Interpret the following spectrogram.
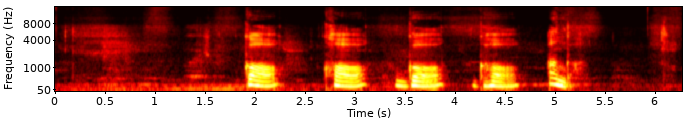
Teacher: इसका उच्चारण स्थान जिह्वा का पूरा स्पर्श कंठ से होता है।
